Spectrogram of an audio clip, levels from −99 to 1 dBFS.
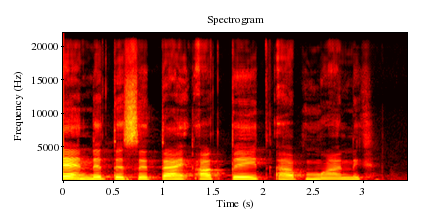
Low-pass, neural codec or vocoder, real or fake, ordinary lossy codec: none; vocoder, 44.1 kHz, 128 mel bands every 512 samples, BigVGAN v2; fake; none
